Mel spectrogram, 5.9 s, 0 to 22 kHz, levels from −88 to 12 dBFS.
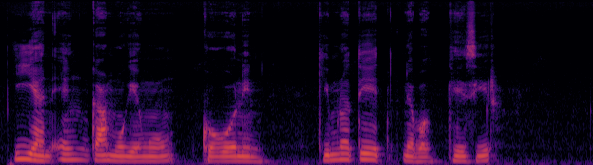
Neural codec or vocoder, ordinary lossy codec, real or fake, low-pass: none; none; real; none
